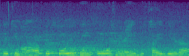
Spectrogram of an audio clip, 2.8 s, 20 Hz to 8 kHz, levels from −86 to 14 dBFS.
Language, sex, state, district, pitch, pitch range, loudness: Hindi, female, Rajasthan, Bikaner, 215 Hz, 210-225 Hz, -14 LUFS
